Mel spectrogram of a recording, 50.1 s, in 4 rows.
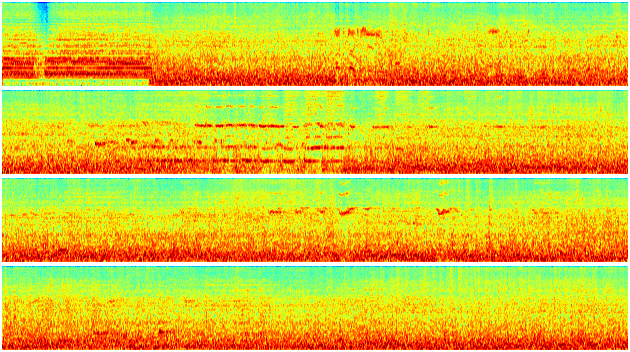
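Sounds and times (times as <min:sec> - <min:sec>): freight train wheels rumbling: 0:00.0 - 0:50.0
wheel squeals: 0:14.2 - 0:21.2, 0:30.3 - 0:32.5, 0:33.7 - 0:34.2.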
